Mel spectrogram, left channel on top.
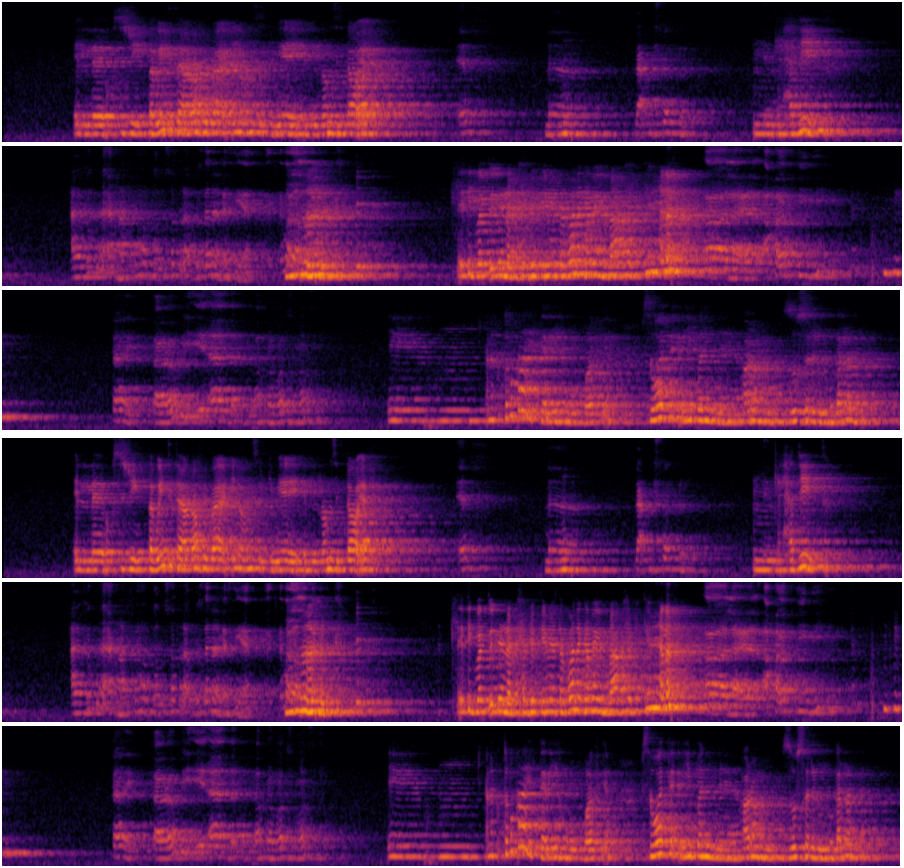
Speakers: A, on the right; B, on the right.
A: الاكسجين طب وانت تعرفي بقى ايه العنصر الكيميائي اللي الرمز بتاعه اف
B: اف
A: مهم.
B: أه لا مش فاكرة
A: مم،
B: يعني
A: الحديد
B: على فكرة انا عارفاها وكنت شاطرة بس انا ناسيها كده
A: <laughs>
B: غلط على فكرة
A: لقيتك بقى بتقولي انا بحب الكيمياء طب وانا كمان بقى بحب الكيمياء على فكره
B: <laughs> اه لا يلا احرجتيني <laughs>
A: <laughs>
B: طيب تعرفي ايه اقدم الاهرامات في مصر
A: إيه مم، أنا كنت بكره التاريخ والجغرافيا بس هو تقريبا آه، هرم زوسر المدرج ده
